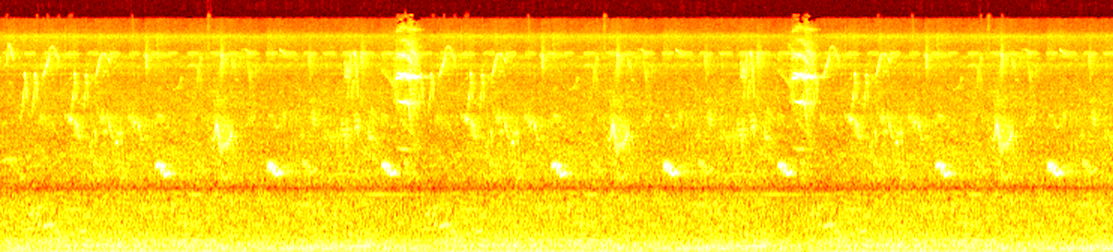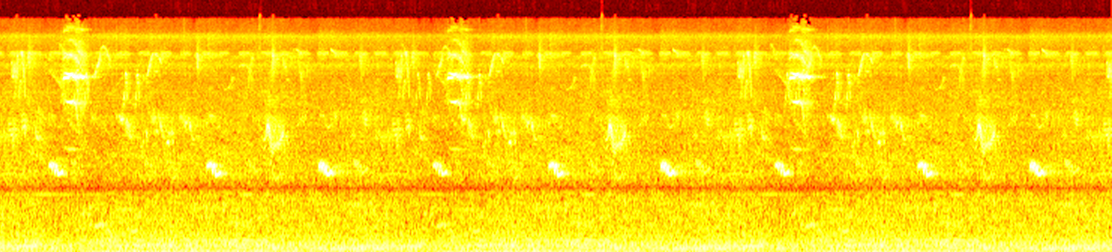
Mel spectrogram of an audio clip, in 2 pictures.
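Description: Birds calling over a steady background hiss: a short chirp repeating about every three-quarters of a second, with a louder call about every five seconds.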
